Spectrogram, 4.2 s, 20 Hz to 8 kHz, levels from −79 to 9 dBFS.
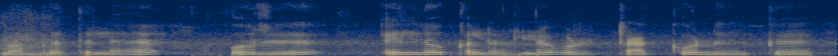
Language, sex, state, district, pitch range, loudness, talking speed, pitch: Tamil, female, Tamil Nadu, Chennai, 220-260 Hz, -18 LUFS, 100 wpm, 240 Hz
